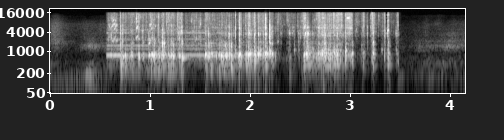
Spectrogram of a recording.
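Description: Loud rattling, clinking and knocking with a squeal mixed in as a wooden cabinet is forced through a tight doorway. It lasts about three seconds and stops suddenly.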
